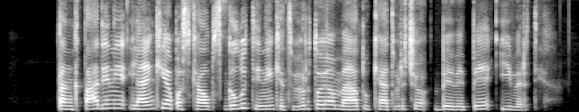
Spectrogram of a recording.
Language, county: Lithuanian, Klaipėda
